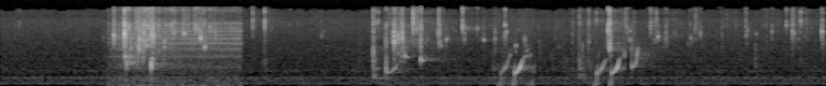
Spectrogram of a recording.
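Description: Water dripping: a few separate drops plopping, each a short sound with a quick rising pitch, about four in all.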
